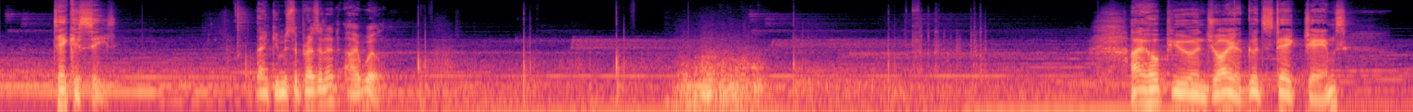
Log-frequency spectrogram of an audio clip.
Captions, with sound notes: Take a seat. Thank you, Mr. President, I will. (footsteps) (chair shuffling on the floor) I hope you enjoy a good steak, James.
